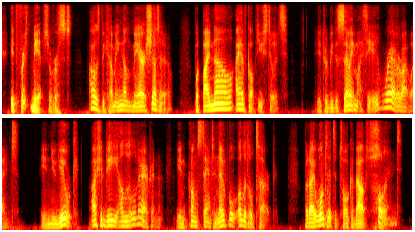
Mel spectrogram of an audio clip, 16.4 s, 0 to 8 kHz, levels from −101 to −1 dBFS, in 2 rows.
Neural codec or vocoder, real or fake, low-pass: codec, 16 kHz in and 24 kHz out, 0.4 kbps, LongCat-Audio-Codec, fine tuned four codebook decoder; fake; 7.2 kHz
